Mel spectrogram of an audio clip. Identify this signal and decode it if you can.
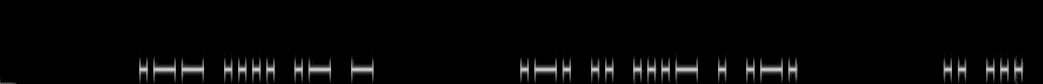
Morse code, heard as a keyed tone, about 17 wpm, 700 Hz. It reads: WHAT RIVER IS
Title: 3x Word-Spacing - Sentences from Top 300 Words - 17wpm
